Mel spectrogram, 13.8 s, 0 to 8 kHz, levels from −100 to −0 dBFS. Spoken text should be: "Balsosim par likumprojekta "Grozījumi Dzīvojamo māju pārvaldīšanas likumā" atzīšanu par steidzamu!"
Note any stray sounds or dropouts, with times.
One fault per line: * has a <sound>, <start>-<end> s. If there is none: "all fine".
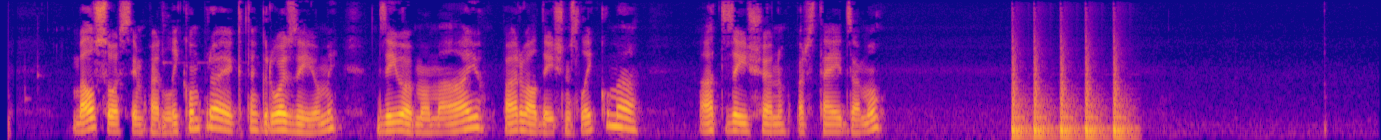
* has a thud, 10.1-11.4 s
